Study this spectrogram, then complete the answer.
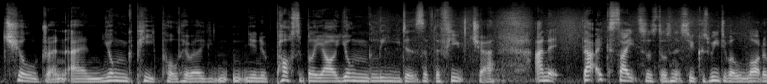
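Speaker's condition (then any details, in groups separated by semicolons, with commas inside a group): No condition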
